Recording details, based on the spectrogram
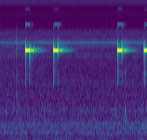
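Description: Microwave timer buttons in a home kitchen give short, high electronic beeps, four presses in an uneven rhythm, close and clear in a quiet room.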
